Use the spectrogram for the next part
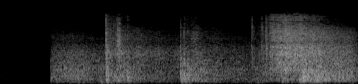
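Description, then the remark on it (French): Firework mortar blasts, fired at police during New Year's Eve riots in Berlin, Germany, go off in quick succession, three or four sharp cracks over a continuous roar of crackling and hissing, loud throughout with no voices. “dans la nuit de la Saint-Sylvestre, notamment à Berlin, où des policiers ont été visés avec des tirs de mortier et des jets de bouteilles marines.”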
